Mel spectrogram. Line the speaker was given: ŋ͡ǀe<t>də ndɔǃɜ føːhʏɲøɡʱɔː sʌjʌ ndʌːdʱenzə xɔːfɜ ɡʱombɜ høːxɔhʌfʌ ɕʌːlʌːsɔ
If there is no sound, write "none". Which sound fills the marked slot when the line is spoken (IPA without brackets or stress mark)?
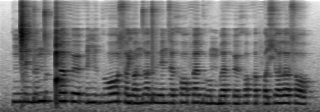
n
